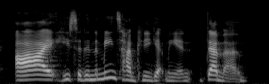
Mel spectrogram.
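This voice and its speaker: A woman with an English accent speaks at a fairly quick pace with a bright, sharp tone. Her pitch variation is ordinary, and the recording is very clean with a silent background. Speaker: radio presenter. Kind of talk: interview. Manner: loud; animated.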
